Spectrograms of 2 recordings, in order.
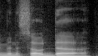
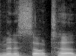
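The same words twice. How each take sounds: First: The t sound is softened toward a d. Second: The t sound is crisp and fully pronounced. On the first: The speaker calls it right. "they say Minnesota" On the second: The speaker calls it wrong. "no one says Minnesota"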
